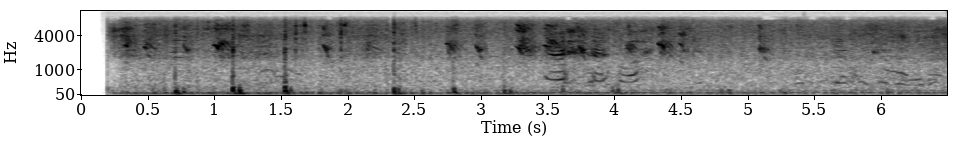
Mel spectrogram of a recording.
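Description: Hooves of a cantering horse thudding on snow-covered ground, an irregular run of dull hoofbeats, loudest in the first few seconds and then fading as the horse moves off.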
